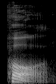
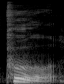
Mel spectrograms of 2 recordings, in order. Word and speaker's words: Paul: Number 10, which is Paul. It's pronounced as pole, not pool. Many people do call it pool.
